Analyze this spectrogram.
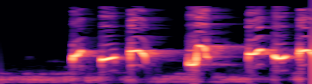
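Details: Straw-headed bulbul, a caged songbird kept in Indonesia, giving loud, rich whistled phrases in short bursts, each note looping and warbling around a steady pitch, five or six bursts separated by brief pauses, with a faint low hum behind.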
